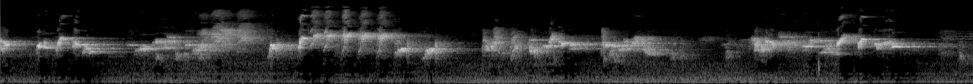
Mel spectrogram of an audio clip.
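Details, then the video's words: Song of a red-whiskered bulbul, several rich whistled and warbling phrases separated by short pauses, some notes rising sharply, with a soft low background hum. "Kênh về Chim chào mào"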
